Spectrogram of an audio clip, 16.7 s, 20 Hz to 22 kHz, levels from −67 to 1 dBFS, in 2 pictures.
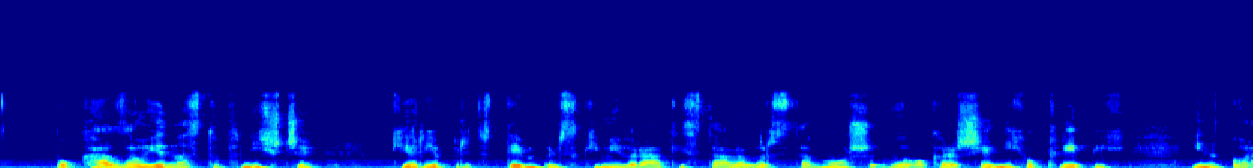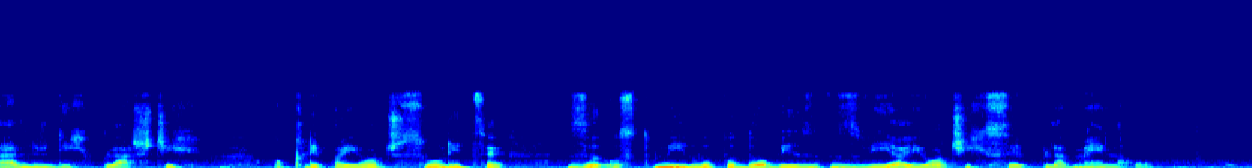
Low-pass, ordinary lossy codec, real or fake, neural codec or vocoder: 9.9 kHz; none; real; none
